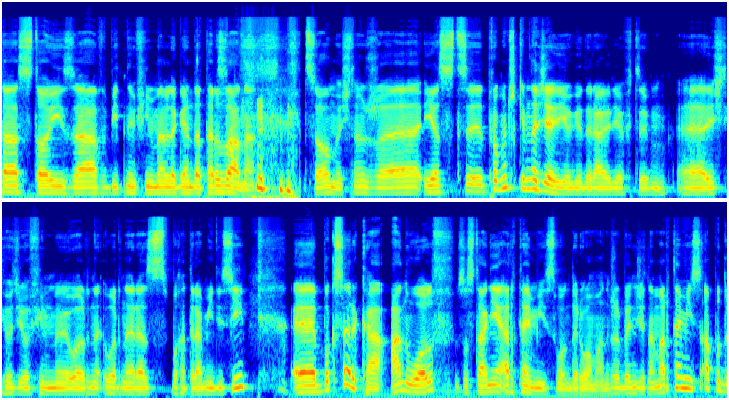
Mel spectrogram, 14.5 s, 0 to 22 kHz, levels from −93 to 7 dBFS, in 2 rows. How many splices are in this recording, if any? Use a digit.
3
